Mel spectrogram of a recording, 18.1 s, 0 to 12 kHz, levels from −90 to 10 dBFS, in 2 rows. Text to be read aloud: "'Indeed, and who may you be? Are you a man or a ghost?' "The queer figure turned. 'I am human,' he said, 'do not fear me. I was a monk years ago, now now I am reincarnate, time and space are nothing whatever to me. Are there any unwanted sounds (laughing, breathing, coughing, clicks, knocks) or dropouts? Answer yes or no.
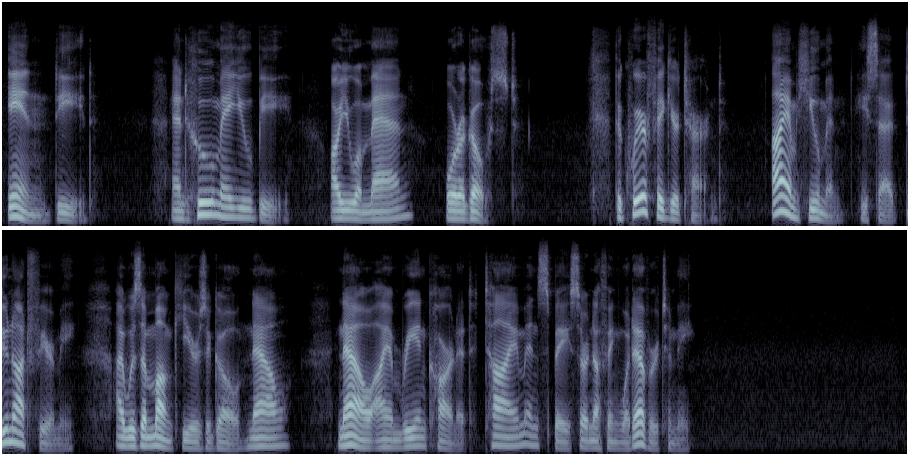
no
